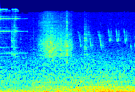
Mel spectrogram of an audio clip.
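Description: Curtains swish softly as they are pulled open.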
